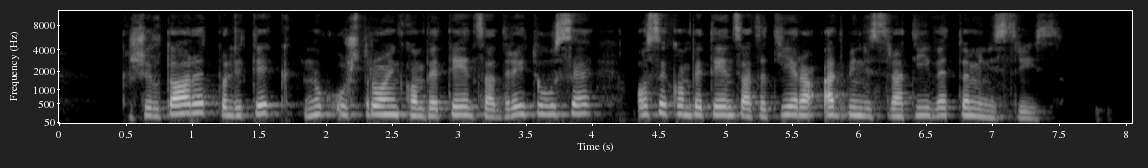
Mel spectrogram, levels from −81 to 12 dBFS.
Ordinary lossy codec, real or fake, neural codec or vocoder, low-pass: MP3, 64 kbps; fake; codec, 44.1 kHz, 7.8 kbps, DAC; 10.8 kHz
